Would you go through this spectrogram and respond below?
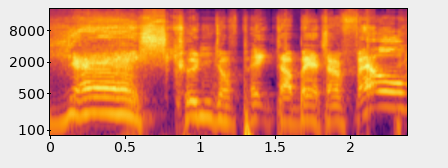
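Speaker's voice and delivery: loud, high delighted cheer; excited. Real, not acted. Praising Jingle All the Way, loud and excited. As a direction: cheer for the film. Excited about favourite film.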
